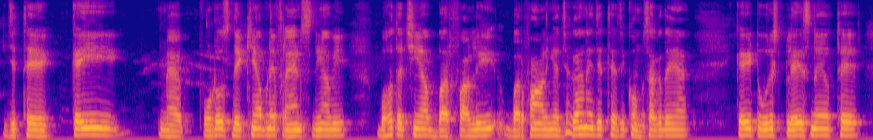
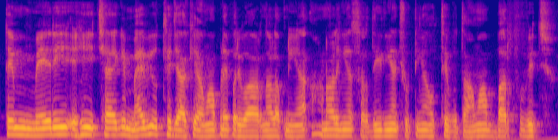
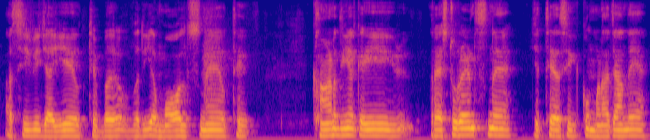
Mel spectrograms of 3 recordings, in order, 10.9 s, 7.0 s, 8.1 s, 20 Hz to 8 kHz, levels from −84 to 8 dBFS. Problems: constant background noise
